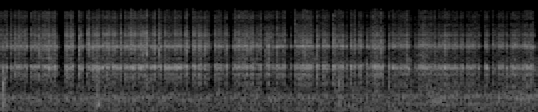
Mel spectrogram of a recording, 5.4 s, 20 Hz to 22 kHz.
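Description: GMC-320 Plus Geiger counter's beeper clicking rapidly and irregularly, dozens of clicks a second blurring into a dense crackle over a steady high tone. Each click is one detected count from the radioactive plate beneath it, at over two thousand counts per minute.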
